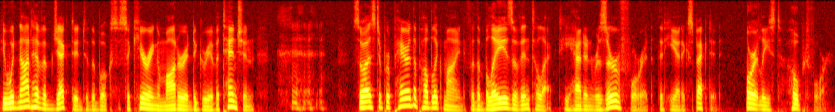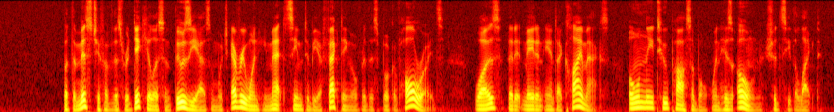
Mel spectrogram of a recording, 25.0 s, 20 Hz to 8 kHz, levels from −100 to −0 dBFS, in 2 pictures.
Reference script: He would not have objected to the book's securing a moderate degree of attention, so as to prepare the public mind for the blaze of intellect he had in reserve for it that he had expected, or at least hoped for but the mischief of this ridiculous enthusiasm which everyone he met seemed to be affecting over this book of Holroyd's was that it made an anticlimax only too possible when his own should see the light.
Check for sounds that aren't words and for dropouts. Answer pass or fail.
fail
